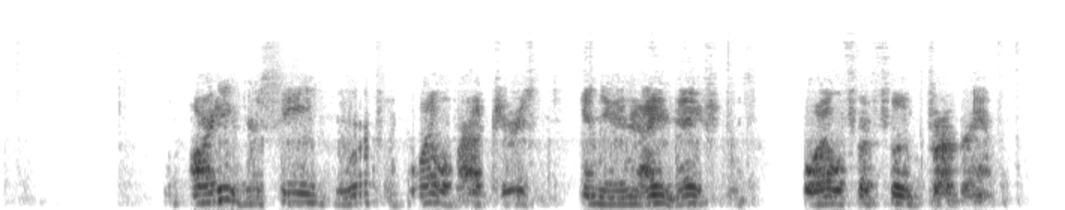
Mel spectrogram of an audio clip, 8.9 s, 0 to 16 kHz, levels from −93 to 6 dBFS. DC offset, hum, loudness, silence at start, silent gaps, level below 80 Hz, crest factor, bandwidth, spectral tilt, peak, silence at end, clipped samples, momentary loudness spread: under 0.1%; none; -26 LUFS; 1.6 s; none; -76 dBFS; 20 dB; 4.4 kHz; -9 dB/octave; -6 dBFS; 0.6 s; under 0.1%; 14 LU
